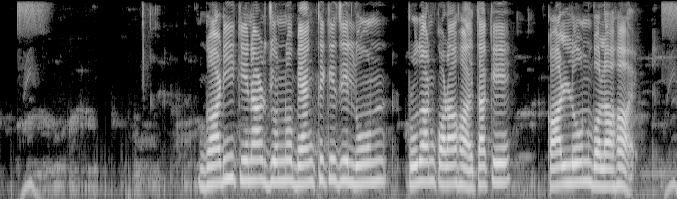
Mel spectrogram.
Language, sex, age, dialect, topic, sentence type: Bengali, female, 51-55, Standard Colloquial, banking, statement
